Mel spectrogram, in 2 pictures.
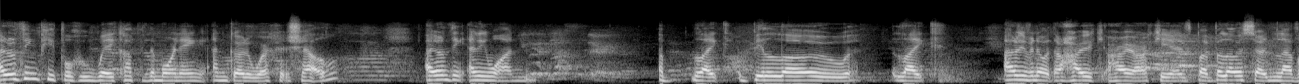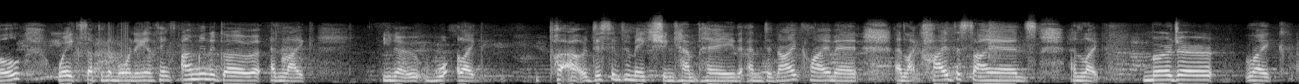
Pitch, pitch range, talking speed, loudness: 185 Hz, 175-205 Hz, 160 wpm, -11 LUFS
